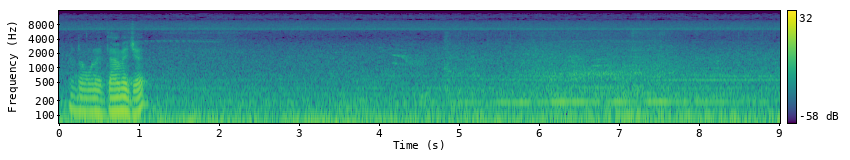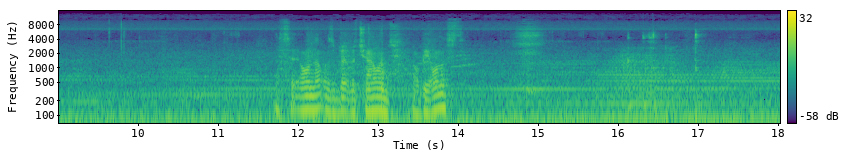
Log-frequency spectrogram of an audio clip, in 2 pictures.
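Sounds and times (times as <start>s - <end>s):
faint droning tone: 0.0s - 18.0s
low background hum: 0.0s - 18.0s.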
